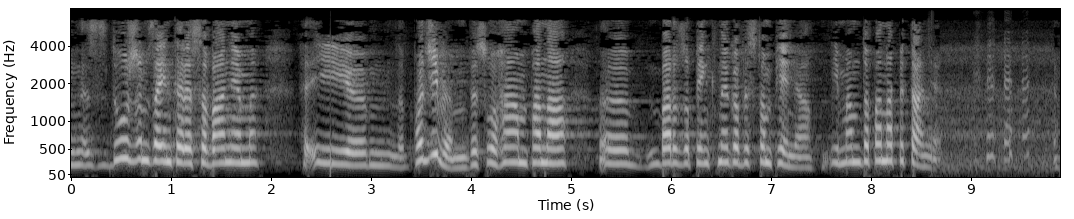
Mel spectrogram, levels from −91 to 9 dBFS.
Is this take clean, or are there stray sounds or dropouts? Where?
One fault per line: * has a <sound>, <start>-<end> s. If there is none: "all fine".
* has a laugh, 9.0-9.6 s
